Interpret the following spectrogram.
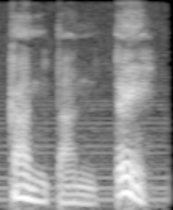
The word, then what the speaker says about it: cantante: Por lo tanto, esta sí es una palabra grave porque lleva el acento en la penúltima sílaba. En la penúltima sílaba lleva el acento la palabra cantante. Profe, ¿cantante sí es una palabra grave? Sí. ¿Por qué? Porque lleva el acento en la penúltima sílaba, que es tan, ¿cierto?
